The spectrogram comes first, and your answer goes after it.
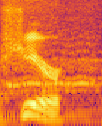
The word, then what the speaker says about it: Scher: that for me I can do that Mike shear on the line or sure I feel like I'm pronounced pronouncing your last name is sure sure here share got it Cher I apologize Mike and we were talking about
